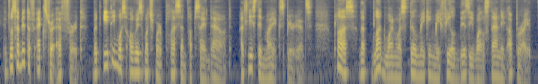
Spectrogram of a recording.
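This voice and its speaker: A man giving measured, formal first-person narration of a scripted story. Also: medium pitch, animated, slightly rough.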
